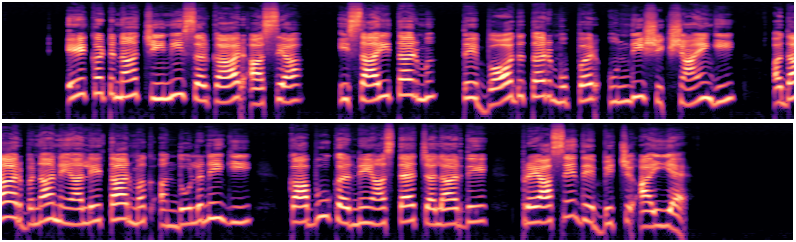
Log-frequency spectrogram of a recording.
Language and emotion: Dogri, neutral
